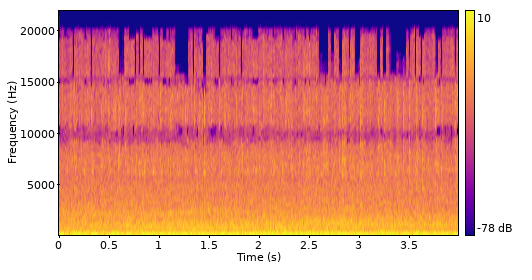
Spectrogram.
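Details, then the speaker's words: 1971 Ford Torino Cobra, 429 Cobra Jet V8, freshly restored with just-rebuilt engine and drivetrain: deep, even V8 idle burble with steady firing pulse, no ticks or knocks; runs like a top. "Runs like a top. Like I said, motor and trains were just rebuilt."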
